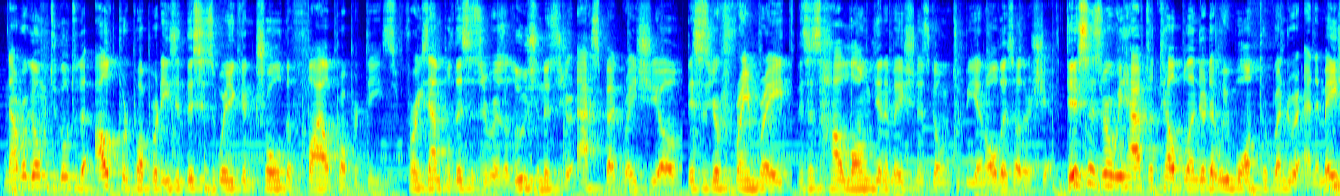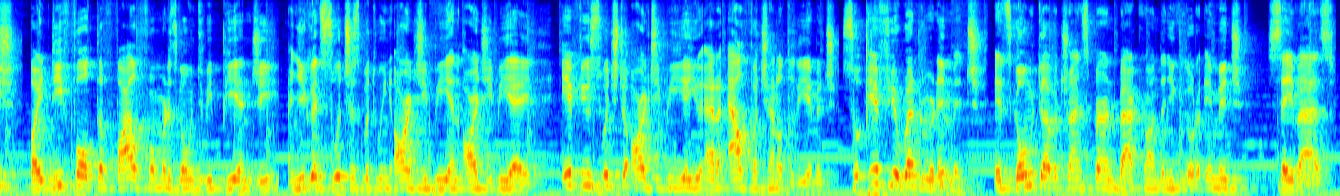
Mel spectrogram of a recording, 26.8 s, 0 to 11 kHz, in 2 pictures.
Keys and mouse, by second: 13.9-14.8 drag, 16.3 click, 19.2 click.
